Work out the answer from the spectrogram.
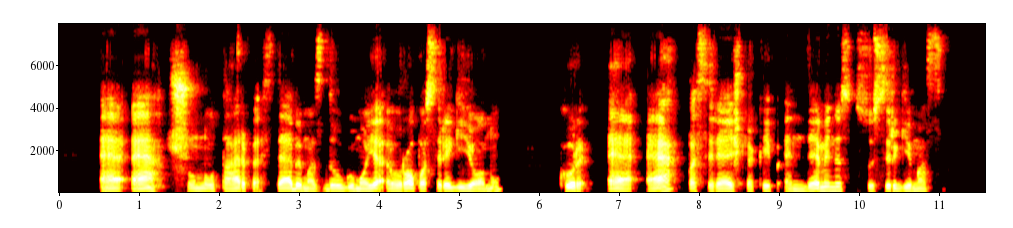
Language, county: Lithuanian, Vilnius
